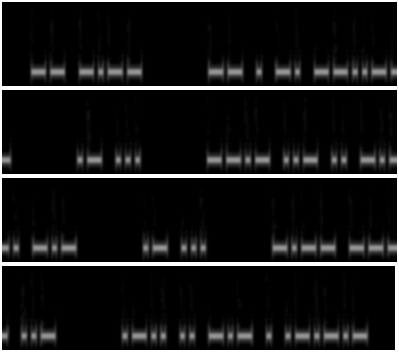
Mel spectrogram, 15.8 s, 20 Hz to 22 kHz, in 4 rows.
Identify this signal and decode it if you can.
Morse code, heard as a keyed tone, about 25 wpm, 700 Hz. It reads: MY MEN, AS QUICK AS YOU LIKE.
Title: 2x Word-Spacing - Sentences from Top 500 Words - 25wpm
